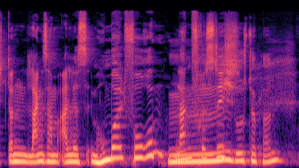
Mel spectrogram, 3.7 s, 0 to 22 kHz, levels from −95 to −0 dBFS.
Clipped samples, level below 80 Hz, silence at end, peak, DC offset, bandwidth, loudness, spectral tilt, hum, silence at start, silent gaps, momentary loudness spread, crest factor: under 0.1%; -64 dBFS; 0.2 s; -4 dBFS; under 0.1%; 17 kHz; -16 LUFS; -6 dB/octave; none; 0 s; none; 8 LU; 12 dB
